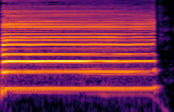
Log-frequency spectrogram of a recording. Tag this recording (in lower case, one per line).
woodwind instrument
musical instrument
music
